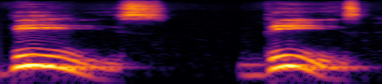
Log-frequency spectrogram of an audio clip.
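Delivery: THESE, THESE, each with a long "ee"; teacher drawing out the vowel in THESE; pronunciation model. Shown as a demonstration. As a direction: say THESE twice, separately, rhyming with "please". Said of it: "se pronuncia así".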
